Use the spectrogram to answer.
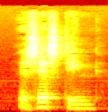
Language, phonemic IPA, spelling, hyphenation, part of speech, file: Dutch, /ˈzɛs.tin/, zestien, zes‧tien, numeral, Nl-zestien.ogg
- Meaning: sixteen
